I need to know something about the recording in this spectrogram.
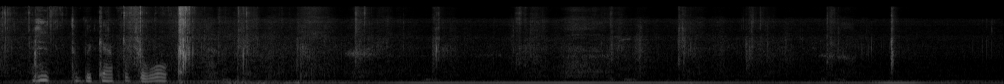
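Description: Footsteps crunch on dry leaves and gravel.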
